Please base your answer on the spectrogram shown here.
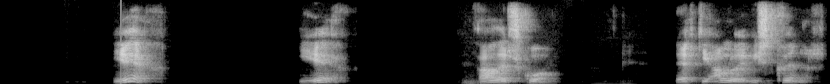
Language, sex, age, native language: Icelandic, male, 40-49, Icelandic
